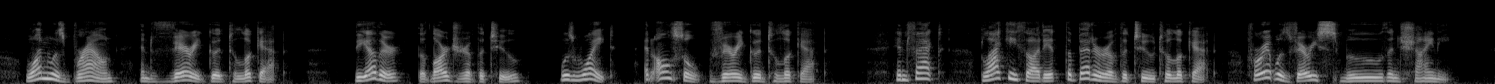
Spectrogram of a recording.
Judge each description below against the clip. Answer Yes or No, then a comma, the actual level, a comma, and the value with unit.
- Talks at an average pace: Yes, average, 180 wpm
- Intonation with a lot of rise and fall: Yes, wide, 5.8 semitones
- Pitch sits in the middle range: Yes, medium, 160 Hz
